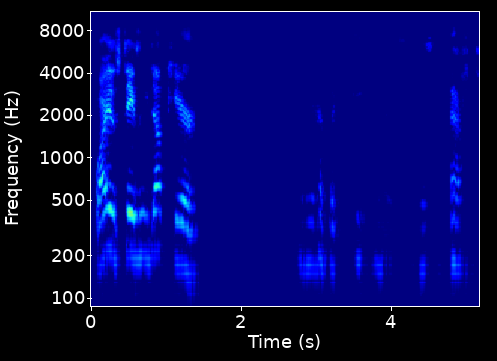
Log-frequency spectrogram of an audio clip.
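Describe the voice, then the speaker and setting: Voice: mid-range voice, fairly even intonation, moderate pace, fairly bright tone, husky. A video commentator reacting to a clip with baffled, sarcastic remarks.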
